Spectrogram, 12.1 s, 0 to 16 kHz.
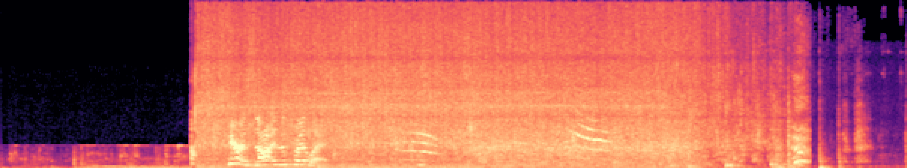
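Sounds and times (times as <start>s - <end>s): water rushing in toilet bowl: 2.6s - 10.8s
cat splashing in water: 3.8s - 10.5s
cat meowing: 5.2s - 5.9s, 7.5s - 8.3s.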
